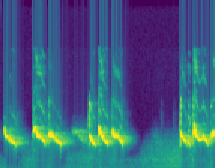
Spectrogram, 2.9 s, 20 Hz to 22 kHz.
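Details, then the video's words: Caged Oriental white-eye, its new white feathers almost fully coloured, singing in August 2022: high thin twittering phrases of quick down-slurred notes in three bursts separated by short pauses. "Mata Puteh Raja Buka Sing"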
